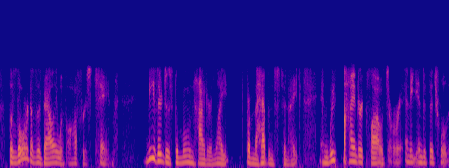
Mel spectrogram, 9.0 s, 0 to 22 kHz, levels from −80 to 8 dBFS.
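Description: Opus voice compression runs through the whole speech clip, from start to finish. The codec is working in its speech-oriented SILK mode at narrowband, so nothing above 4.2 kHz survives. The heavy damage, which fits a bitrate around 8 kbps, comes from coding the excitation very coarsely. The voice sounds muffled and dull, with a hoarse, slightly robotic edge, and sibilants lose their hiss because their energy sat above that cut-off.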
